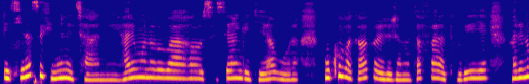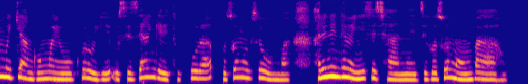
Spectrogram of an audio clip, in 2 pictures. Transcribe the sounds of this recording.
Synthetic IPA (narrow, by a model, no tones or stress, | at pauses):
ikʰiɾasikiɲinet͡ʃaːne̞ɦaɾimŋonuɾuβaɦo̞ɾusiziɾaːŋɡiɟiɾaβuɾamukuβakaβako̞ɾe̞ʃe̞d͡ʒeamatafaɾatʰuɾije̞haɾinumuɾɟaːŋɡoumwe̞wuɡuɾuje̞ʔusiziɾaːŋɡiɾitʰukuɾaukozwemuvjuːmbahaɾiniːnhe̞βe̞ɲiːnʃit͡ʃaːne̞ziko̞zɡwe̞muːmbaːɦo̞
